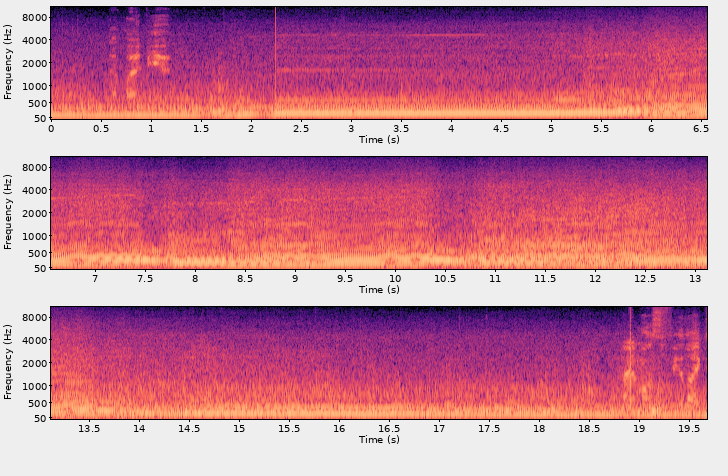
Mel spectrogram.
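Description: A Dodge Viper ACR engine roars steadily through a nitrous-boosted acceleration run, its pitch climbing and stepping through gear changes before settling, loud and continuous for most of the clip.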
